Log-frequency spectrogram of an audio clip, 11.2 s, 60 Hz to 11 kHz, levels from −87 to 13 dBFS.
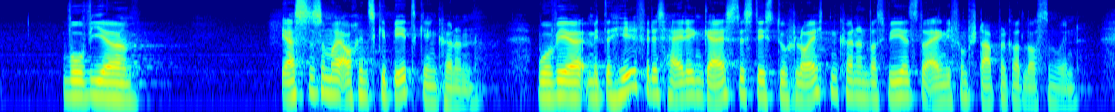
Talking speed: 160 wpm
